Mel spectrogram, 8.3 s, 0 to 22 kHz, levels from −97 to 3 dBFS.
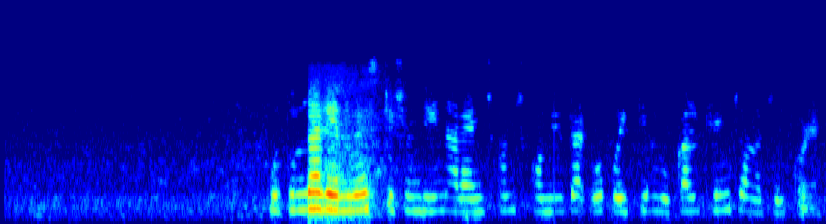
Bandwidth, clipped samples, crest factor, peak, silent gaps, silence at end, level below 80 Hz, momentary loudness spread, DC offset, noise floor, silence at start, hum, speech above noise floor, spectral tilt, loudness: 6.8 kHz; under 0.1%; 24 dB; -10 dBFS; none; 0.8 s; -82 dBFS; 29 LU; under 0.1%; -74 dBFS; 2.7 s; none; 42 dB; -3 dB/octave; -26 LUFS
